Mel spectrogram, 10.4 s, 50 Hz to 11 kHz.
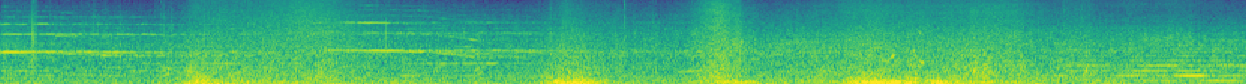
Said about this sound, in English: One of the loveliest nights I have ever spent at sea was on April 13th, 1970. It wasn't calm, and our little boat bowed and dipped and turned among the high waves left over from a storm.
